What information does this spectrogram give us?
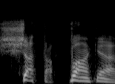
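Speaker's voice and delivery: stern, strict put-on dad voice. Retelling how others silenced a loud coworker: imitating a stern dad voice. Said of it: "use their dad voice on him and be like".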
